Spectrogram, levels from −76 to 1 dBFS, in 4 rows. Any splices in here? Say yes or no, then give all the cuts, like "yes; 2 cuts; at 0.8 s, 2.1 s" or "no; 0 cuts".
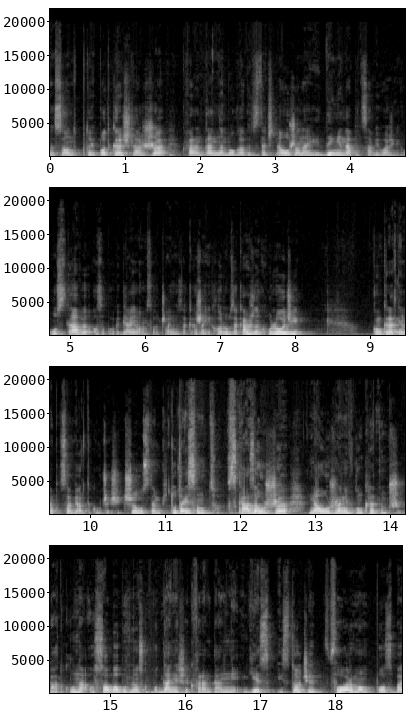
yes; 1 cut; at 11.0 s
